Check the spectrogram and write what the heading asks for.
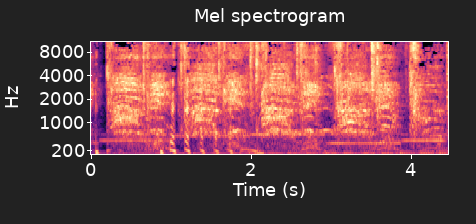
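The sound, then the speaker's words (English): A small crowd in a studio, at the official pre-party of A State of Trance 600, cheers and whoops loudly, voices overlapping in a steady, excited din with occasional shouts rising above it. “The vibe is quite buzzing here in the studio. We let a few people in already early.”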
